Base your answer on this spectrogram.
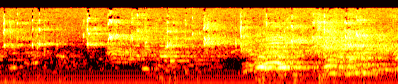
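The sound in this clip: Basketball dribbling on a court during a women's game, quick irregular bounces under a commentator's continuous talk and a busy crowd-like background.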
